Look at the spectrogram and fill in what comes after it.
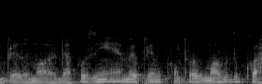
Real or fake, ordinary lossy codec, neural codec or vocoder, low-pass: fake; none; codec, 16 kHz, 4.8 kbps, FACodec; none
